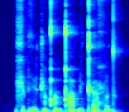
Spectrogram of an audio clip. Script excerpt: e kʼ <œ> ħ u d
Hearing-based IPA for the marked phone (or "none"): œ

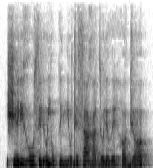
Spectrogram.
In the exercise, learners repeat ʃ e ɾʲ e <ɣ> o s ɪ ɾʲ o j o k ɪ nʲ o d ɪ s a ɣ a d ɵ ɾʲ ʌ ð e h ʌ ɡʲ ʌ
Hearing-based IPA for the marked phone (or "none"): ɣ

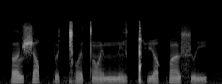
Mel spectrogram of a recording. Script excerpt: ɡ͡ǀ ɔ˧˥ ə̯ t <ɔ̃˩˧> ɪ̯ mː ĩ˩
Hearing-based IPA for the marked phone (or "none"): ɔ̃˩˧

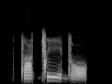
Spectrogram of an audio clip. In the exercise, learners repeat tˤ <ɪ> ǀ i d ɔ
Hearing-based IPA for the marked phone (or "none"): ɪ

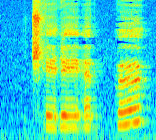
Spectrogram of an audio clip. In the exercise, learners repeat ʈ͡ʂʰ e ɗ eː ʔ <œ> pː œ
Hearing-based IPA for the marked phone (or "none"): ɛ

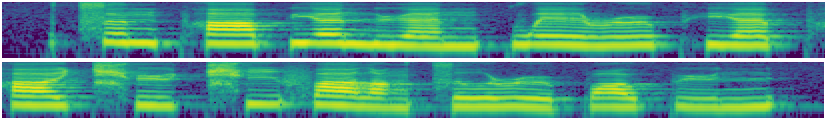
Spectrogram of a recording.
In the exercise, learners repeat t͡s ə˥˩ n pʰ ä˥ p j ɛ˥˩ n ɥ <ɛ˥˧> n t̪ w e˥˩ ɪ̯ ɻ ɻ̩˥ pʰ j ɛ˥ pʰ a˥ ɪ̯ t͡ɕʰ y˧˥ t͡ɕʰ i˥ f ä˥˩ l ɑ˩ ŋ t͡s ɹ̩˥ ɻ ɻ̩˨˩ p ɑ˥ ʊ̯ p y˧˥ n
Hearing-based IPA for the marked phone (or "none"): ɛ˨˩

